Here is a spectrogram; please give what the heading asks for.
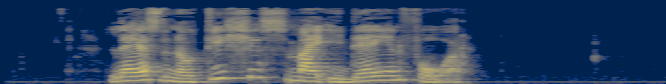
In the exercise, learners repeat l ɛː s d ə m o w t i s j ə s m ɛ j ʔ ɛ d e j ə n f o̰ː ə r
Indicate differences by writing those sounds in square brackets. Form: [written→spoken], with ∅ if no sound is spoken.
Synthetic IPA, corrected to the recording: l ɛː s d ə [m→n] o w t i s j ə s m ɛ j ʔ [ɛ→i] d e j ə n f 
